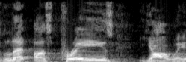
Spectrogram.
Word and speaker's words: Yahweh: YHWH, which we pronounce Yahweh or Jehovah.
